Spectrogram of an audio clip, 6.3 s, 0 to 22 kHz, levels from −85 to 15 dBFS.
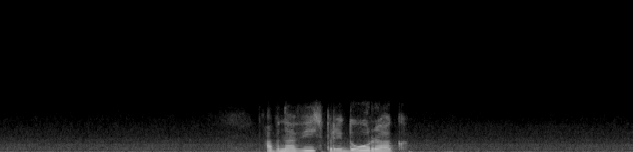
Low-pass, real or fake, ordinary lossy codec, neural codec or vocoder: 7.2 kHz; real; Opus, 16 kbps; none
